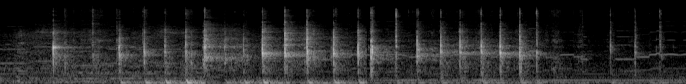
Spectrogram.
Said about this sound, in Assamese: এয়া আদা নহৰু খুন্দি লওঁ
